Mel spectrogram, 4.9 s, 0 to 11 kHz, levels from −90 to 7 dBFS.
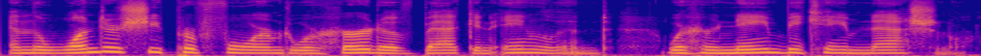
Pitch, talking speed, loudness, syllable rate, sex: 185 Hz, 195 wpm, -19 LUFS, 5.7 syllables/s, female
